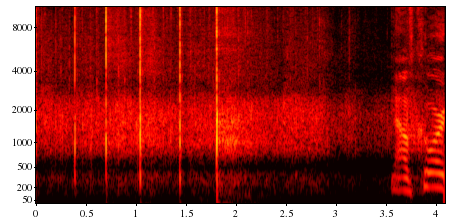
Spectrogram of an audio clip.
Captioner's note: applause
